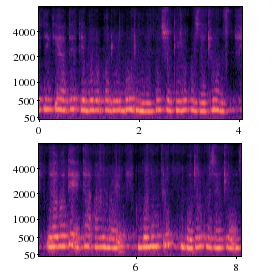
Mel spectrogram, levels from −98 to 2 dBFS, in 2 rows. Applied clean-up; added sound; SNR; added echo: neural separator model SepFormer DNS4.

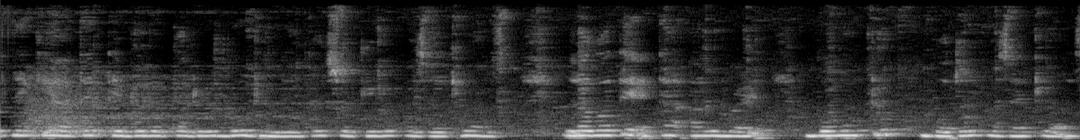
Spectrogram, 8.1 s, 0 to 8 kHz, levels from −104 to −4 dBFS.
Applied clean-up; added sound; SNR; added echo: classical method WPE with log-MMSE.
